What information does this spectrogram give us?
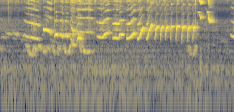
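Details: Captive white-rumped shama song meant to stimulate mating: a rich, varied stream of fluty whistles and slurs building into a rapid run of repeated rising notes, ending with a couple of high chips.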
